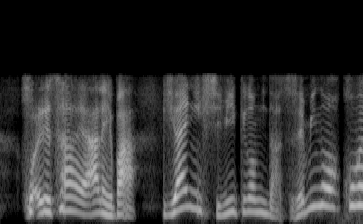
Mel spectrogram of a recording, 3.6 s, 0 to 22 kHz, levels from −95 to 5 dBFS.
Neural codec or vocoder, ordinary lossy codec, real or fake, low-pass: codec, 16 kHz in and 24 kHz out, 0.4 kbps, LongCat-Audio-Codec, four codebook decoder; none; fake; 5.4 kHz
